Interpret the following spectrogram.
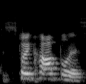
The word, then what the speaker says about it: Stoikopoulos: name again pam uh stoichopolis it's very similar to workoff list so we're good okay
